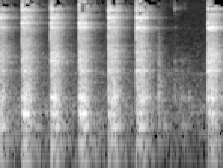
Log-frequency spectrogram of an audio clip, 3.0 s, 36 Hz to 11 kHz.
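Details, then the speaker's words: 1969 ball-joint VW Beetle front spindle during a drop spindle and disc brake conversion: hammer taps on the bearing race change from a hollow sound to a bright, high ping, meaning the race is fully seated. "this will take several and you'll know when it's a little in all the way because the tone of it changes it'll go from this this very hollow sound to a very high pink pink sound"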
